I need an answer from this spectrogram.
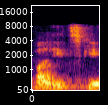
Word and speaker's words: Balicki: from english to hi my name is balitsky it's kind of it's hard to hard to keep the rhythm so beliki is just fine that's a cool pronunciation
